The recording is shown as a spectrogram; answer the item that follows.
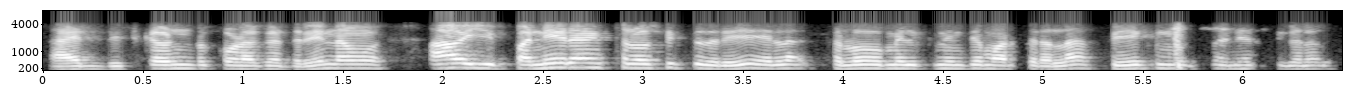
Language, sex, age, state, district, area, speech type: Kannada, male, 18-30, Karnataka, Gulbarga, urban, conversation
